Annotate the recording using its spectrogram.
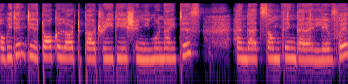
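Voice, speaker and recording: Over noticeable background noise, a woman speaks at a high pitch and a fairly quick pace, with very even loudness and fairly even intonation. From Nepal. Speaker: cancer survivor and research fellow. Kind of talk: testimony. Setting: video call.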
